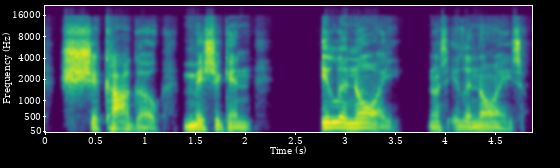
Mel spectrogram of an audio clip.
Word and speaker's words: Chicago: Fijaos que la CH en inglés es SH, Michigan, Chicago, Michigan, Illinois, no es Illinois, Arkansas son los que suelo oír pronunciados mal.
